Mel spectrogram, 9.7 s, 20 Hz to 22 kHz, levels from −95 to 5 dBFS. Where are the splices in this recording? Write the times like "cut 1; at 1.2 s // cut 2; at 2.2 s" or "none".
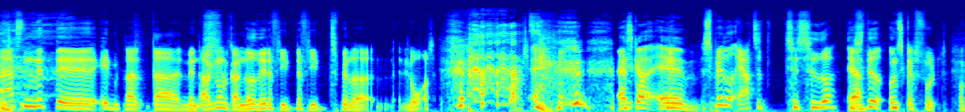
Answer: cut 1; at 1.2 s // cut 2; at 2.9 s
